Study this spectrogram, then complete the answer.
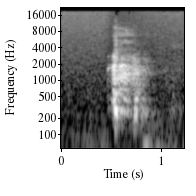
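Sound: cough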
